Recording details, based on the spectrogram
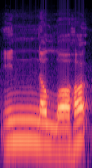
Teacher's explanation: نون کے اوپر تشدید ہے، نون مشدد ہے، تو اس کے اوپر ہم غنہ کریں گے۔ ان اللہ، لفظ اللہ جب آ جائے اور اس کے پہلے لفظ پہ زبر ہو یا پیش ہو تو وہ ہمیشہ پر پڑھا جاتا ہے، یہاں پہ ہم اس کو پر پڑھیں گے۔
